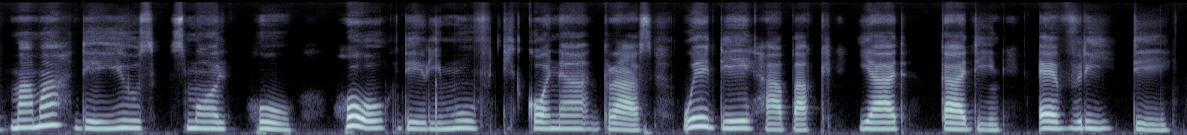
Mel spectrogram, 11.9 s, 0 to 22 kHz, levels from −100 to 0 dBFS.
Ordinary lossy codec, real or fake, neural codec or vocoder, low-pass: none; fake; autoencoder, 48 kHz, 128 numbers a frame, DAC-VAE, trained on Japanese speech; none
